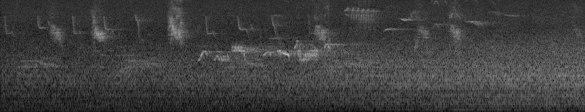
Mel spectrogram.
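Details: Young house sparrows (Passer domesticus) being fed by their parents give quick, high chirps in loose bursts, several overlapping over about three seconds, against a steady hiss of background noise.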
